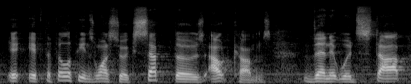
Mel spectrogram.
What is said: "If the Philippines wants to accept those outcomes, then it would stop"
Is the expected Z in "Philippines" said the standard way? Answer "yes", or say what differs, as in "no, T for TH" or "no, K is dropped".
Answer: yes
